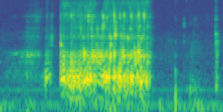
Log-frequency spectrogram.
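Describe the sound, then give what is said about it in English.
A single loud, slurping sip of tea lasting about a second, a harsh airy hiss that starts abruptly and cuts off, with quiet small mouth sounds around it and no talking. “Let's talk about reaching your goals when life feels crazy after I take this sip of tea.”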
